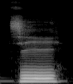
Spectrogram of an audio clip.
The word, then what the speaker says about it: ji: Ji, qi, xi. Good. Pay attention, the shape of your mouth is like a smile.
